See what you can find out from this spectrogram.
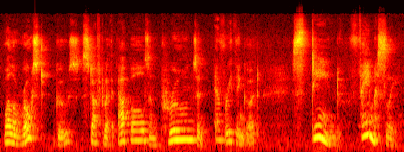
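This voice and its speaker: A woman reading a story aloud in an expressive storybook style, with dramatic, deliberate phrasing and drawn-out words. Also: medium pitch. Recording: roomy, echoing sound.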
